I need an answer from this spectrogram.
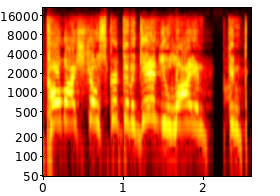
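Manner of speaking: furious shouted dare; crashing out. Real, not acted. Host dares his accuser to repeat it, crashing out. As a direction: yell the insult in a real rage. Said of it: "Boogie would keep crashing out".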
